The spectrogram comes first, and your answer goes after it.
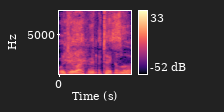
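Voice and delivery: professional, clinical, doctor-like tone. Retelling what someone said to a woman: imitating a medical tone. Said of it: "give her a very, uh, medical tone".

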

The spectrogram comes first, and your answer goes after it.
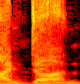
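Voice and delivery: put-on screaming child voice. Describing a kid calling to be wiped: imitating a child screaming. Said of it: "Just scream".

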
